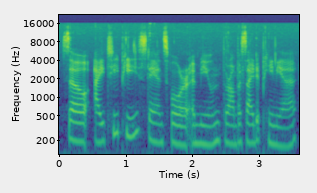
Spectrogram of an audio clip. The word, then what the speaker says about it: immune thrombocytopenia: Start by telling us, did I come close to pronouncing immune thrombocytopenia correctly? – Yes, actually you did.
